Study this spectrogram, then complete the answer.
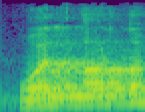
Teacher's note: والارض میں اظہار قمری ہے، لام پڑھا جا رہا ہے. را اور ضاد دونوں پر ہیں.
